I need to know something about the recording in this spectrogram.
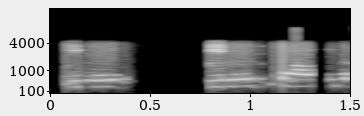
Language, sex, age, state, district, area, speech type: Telugu, female, 18-30, Telangana, Karimnagar, urban, conversation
